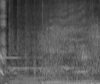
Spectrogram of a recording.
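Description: Cartoon sound effect of a truck's engine running as it drives in, over background music.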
